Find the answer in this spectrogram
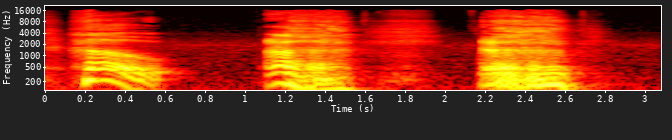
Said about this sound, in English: Let me clear my throat.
